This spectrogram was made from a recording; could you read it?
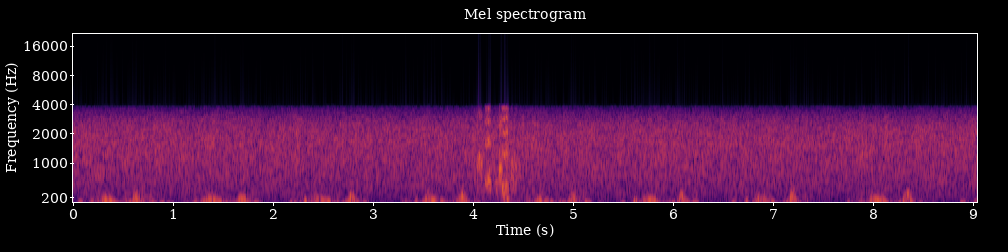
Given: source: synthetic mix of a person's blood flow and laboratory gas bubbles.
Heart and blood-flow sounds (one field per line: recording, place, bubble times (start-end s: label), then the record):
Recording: Doppler ultrasound of blood flow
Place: precordium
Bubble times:
4.02-4.49 s: bubbles
From the record:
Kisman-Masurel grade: 113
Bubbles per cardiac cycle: 1 to 2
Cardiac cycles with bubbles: 1 to 10%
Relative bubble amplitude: loud (0.450 to 0.775)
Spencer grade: 1 (occasional bubble signal discernible with the cardiac motion signal, with majority of cardiac periods free of bubbles)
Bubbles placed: anywhere in the cardiac cycle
